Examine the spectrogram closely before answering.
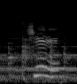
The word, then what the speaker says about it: che: Now let's take a closer look at CH, which is pronounced as che, che. Although traditionally considered a combination of C and H, che is often treated as a separate letter in Spanish.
